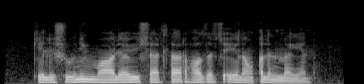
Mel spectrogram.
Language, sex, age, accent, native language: Uzbek, male, 18-24, Samarqand, Uzbek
